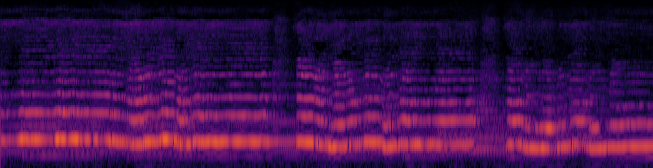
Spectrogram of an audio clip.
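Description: A woman's soprano voice singing a slow melody solo, holding long notes with vibrato and pausing briefly for breath about three and five seconds in.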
